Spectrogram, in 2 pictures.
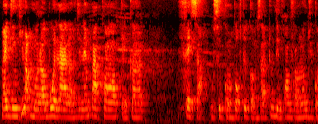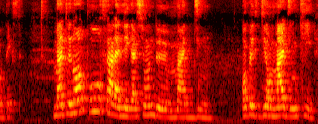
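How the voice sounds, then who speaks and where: Woman teaching patiently in an echoey room. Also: mid-range voice. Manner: explains patiently, repeats example phrases slowly, trails off quietly at ends of phrases. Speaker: language teacher. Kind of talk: casual spoken lesson. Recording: roomy echo, voice a bit far from the mic.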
